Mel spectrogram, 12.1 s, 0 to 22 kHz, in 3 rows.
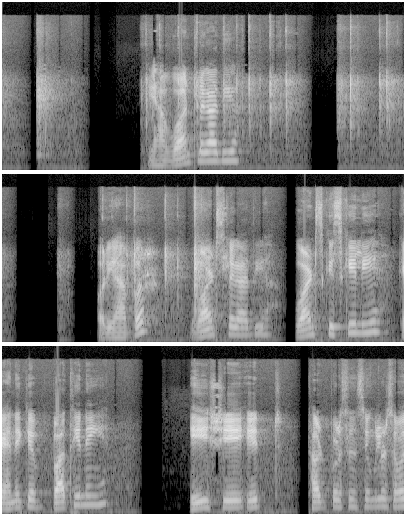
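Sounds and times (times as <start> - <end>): computer keyboard typing: 1.4 - 6.3.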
